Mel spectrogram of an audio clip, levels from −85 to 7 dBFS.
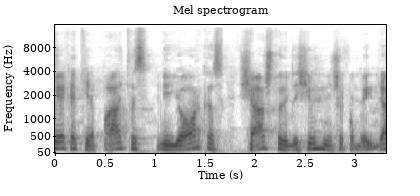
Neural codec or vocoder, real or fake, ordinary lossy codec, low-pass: codec, 44.1 kHz, 2.6 kbps, SNAC; fake; AAC, 48 kbps; 14.4 kHz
